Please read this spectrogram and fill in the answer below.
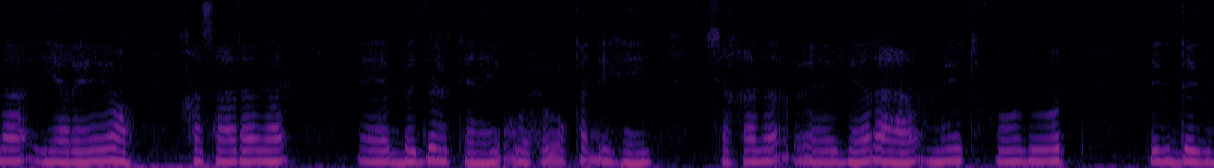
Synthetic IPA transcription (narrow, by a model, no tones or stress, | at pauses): nɐjɐɾɛːjɔχɑsaːɾɐðɐ | bɐðɐlkʰɐnɪwʊħukʰɐɖɪɣɛj | ʃɑqɑðɐbɛːɾɐɦɐmɛjt̪fɔːðɔːd̪̚d̪̥ɛɡd̪ɛɡ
